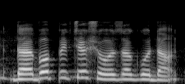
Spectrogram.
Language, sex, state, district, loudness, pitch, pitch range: English, female, Assam, Kamrup Metropolitan, -15 LUFS, 240 Hz, 230-295 Hz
